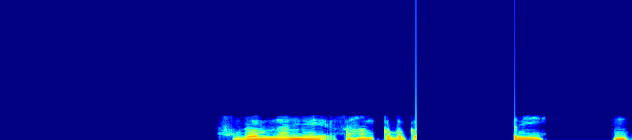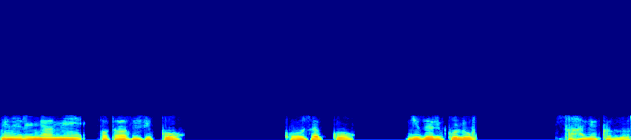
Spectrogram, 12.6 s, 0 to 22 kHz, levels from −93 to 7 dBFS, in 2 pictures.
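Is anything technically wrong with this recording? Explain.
Yes, there are two problems here.

The whole clip carries the RealAudio 14.4 codec sound. Nothing gets through above 3.8 kHz, so the speech is boxed into a narrow band and comes out muffled, with a gargly, bubbling texture on top that sounds like heavy damage. That's the kind of squeeze you get from an old dial-up speech codec throwing away most of the detail to hit a tiny data rate, and it fits something around 8 kbit/s.

Then there's an audio dropout to silence from 4.16 to 5.15 s, just under a second. The speech cuts out mid-flow and drops into silence, with no room tone or background at all, then picks straight back up. Whatever was said in that gap is simply gone. The likely cause is the input dropping out briefly, maybe a device or link hiccup, while the recorder kept writing silence.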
